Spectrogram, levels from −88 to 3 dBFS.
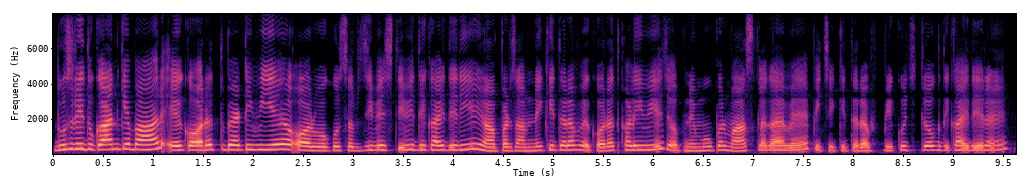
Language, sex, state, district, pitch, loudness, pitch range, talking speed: Hindi, female, Chhattisgarh, Sukma, 240 Hz, -17 LUFS, 205-265 Hz, 295 wpm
